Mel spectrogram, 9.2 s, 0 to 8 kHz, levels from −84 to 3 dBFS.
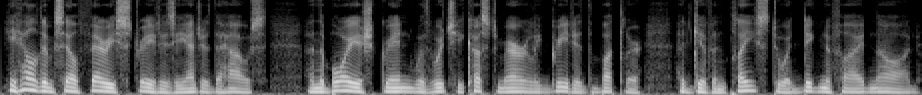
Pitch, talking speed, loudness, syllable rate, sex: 115 Hz, 180 wpm, -17 LUFS, 5.1 syllables/s, male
